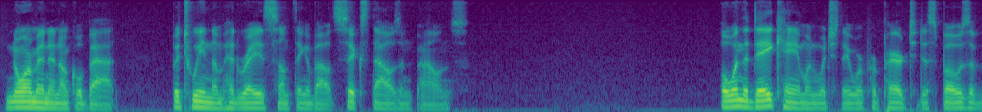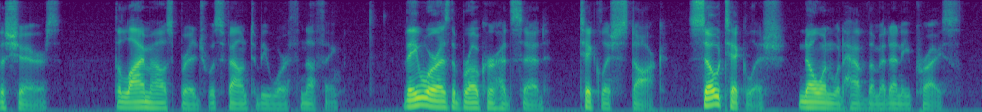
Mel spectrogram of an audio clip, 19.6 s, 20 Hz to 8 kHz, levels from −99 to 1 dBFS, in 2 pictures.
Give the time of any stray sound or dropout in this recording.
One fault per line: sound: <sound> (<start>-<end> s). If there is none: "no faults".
no faults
